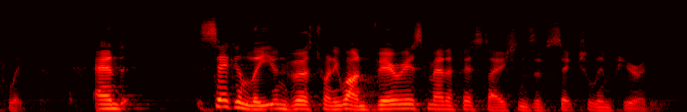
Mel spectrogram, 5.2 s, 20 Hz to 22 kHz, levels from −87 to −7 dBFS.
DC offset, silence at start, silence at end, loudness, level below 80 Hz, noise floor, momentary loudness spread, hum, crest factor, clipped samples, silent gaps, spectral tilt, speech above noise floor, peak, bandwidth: under 0.1%; 0 s; 0.25 s; -50 LUFS; -90 dBFS; -78 dBFS; 14 LU; none; 22 dB; under 0.1%; none; -5 dB/octave; 28 dB; -28 dBFS; 12.5 kHz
